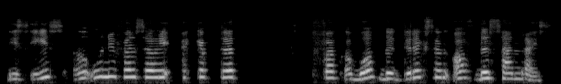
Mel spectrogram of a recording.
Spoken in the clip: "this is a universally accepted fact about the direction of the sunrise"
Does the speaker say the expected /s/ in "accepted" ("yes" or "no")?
no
